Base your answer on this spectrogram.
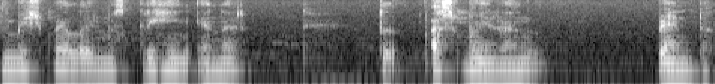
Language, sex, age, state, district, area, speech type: Kashmiri, female, 18-30, Jammu and Kashmir, Baramulla, rural, spontaneous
